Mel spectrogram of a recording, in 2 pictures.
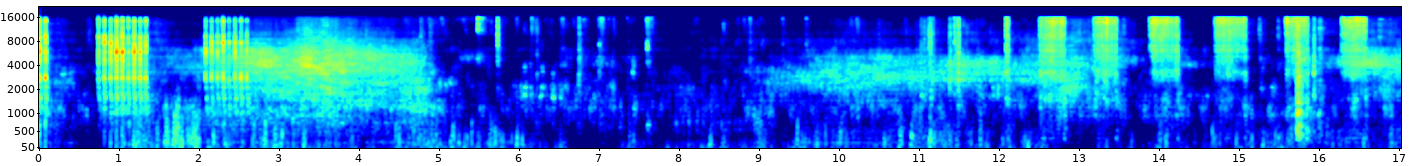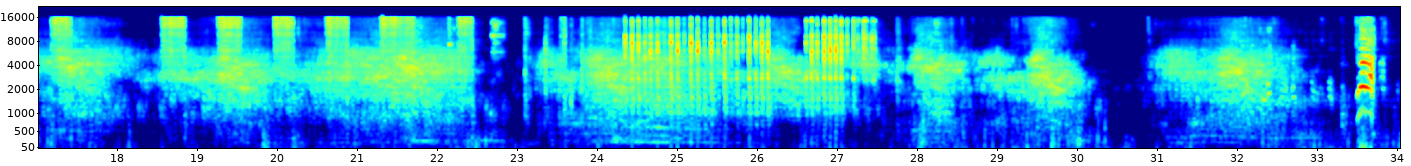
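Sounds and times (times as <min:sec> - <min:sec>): welding arc crackling: 0:00.8 - 0:05.0, 0:11.0 - 0:27.7.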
